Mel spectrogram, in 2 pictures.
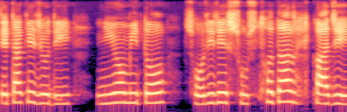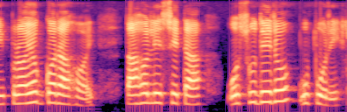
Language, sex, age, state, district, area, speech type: Bengali, female, 45-60, West Bengal, North 24 Parganas, rural, spontaneous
